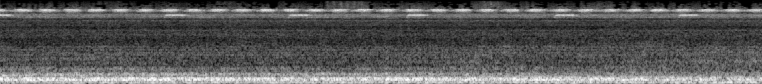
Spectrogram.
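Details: During a lightning storm, crickets keep up an even, high-pitched pulsing chirp several times per second, with sporadic lower chirps from another cricket and a steady low roar underneath.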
